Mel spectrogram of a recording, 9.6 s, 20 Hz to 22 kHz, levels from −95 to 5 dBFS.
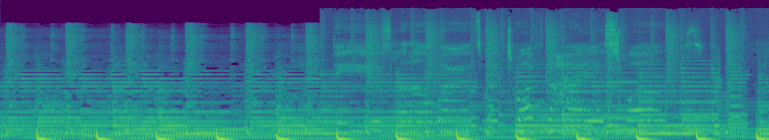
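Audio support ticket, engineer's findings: Adaptive stream starting at a low bitrate, 0 to 4.0 s. Treble thin or synthetic, nothing above 11.1 kHz, stronger codec artefacts, which points to very-low-bitrate HE-AAC. Sudden gapless jump in quality at 4.0 s, when the player switched renditions after measuring bandwidth.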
